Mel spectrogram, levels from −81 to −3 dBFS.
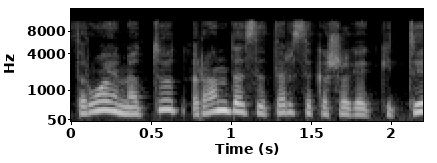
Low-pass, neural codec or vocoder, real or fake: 10.8 kHz; none; real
